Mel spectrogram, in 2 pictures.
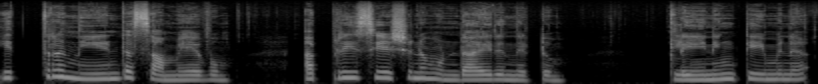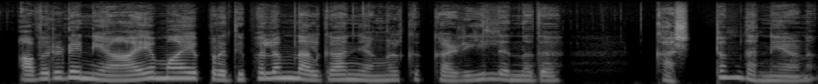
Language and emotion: Malayalam, sad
